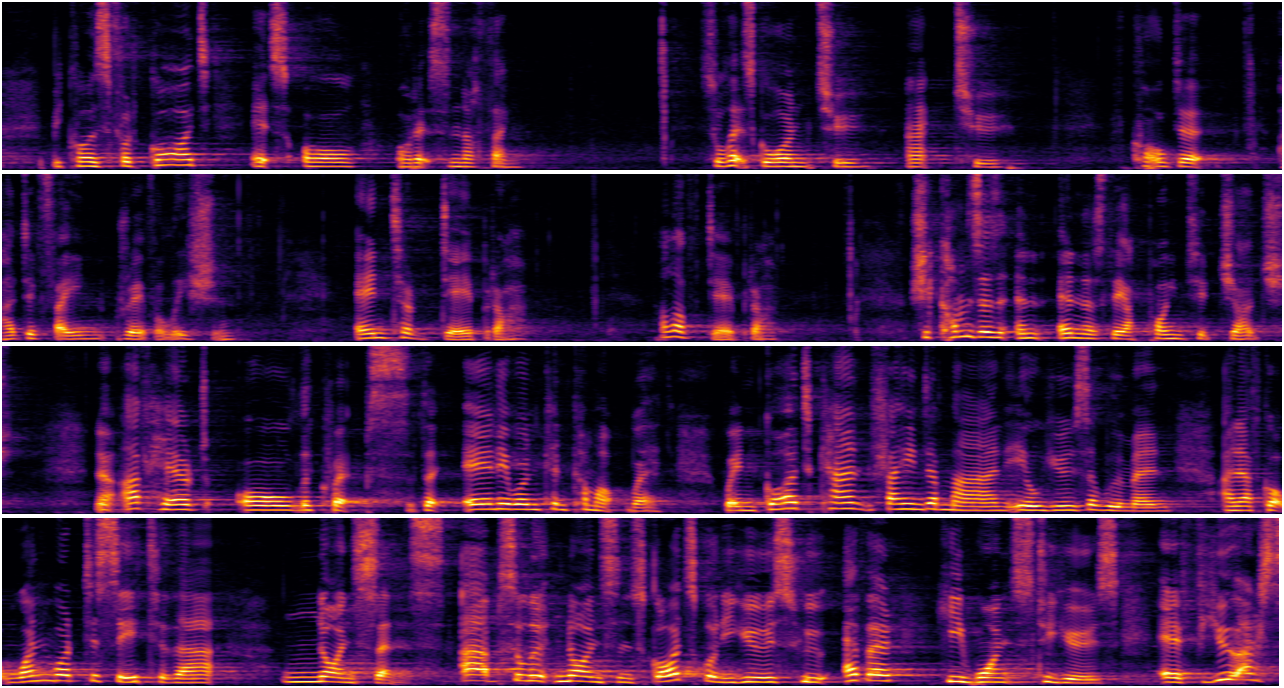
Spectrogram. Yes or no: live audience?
yes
